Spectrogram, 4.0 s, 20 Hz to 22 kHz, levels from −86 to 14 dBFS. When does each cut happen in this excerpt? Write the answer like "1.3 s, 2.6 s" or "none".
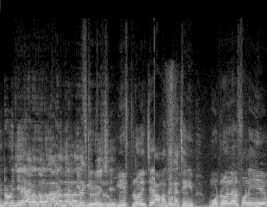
2.3 s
